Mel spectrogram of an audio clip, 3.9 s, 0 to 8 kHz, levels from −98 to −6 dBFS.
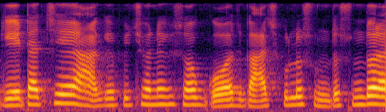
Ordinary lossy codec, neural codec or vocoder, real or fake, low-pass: none; none; real; 7.2 kHz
